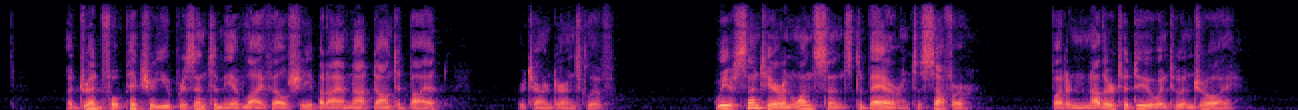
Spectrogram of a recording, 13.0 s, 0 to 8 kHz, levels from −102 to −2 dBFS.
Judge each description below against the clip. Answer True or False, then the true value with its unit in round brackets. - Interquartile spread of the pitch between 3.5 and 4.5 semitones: True (4.2 semitones)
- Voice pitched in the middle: False (95 Hz)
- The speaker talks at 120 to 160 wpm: False (180 wpm)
